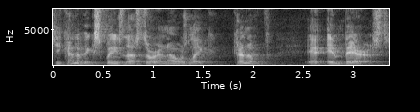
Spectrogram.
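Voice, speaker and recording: Over noticeable background noise and audible room echo, a man talks at a very fast pace in an animated tone. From Southern California (immigrant as child). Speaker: psychologist, speaker. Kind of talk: motivational talk. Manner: conversational, animated storytelling.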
